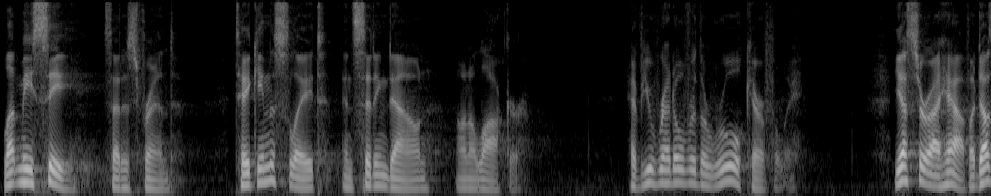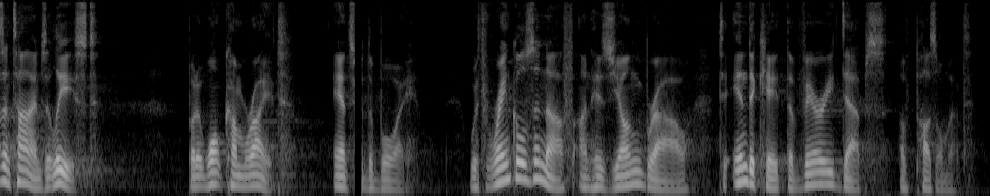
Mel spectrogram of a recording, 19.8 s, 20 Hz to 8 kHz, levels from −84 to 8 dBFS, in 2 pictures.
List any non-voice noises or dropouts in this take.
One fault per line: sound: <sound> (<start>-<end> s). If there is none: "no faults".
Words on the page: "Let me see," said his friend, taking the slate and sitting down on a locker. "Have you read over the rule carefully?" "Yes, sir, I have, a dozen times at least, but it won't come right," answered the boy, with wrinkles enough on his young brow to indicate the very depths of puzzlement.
sound: dropout (13.4-13.5 s)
